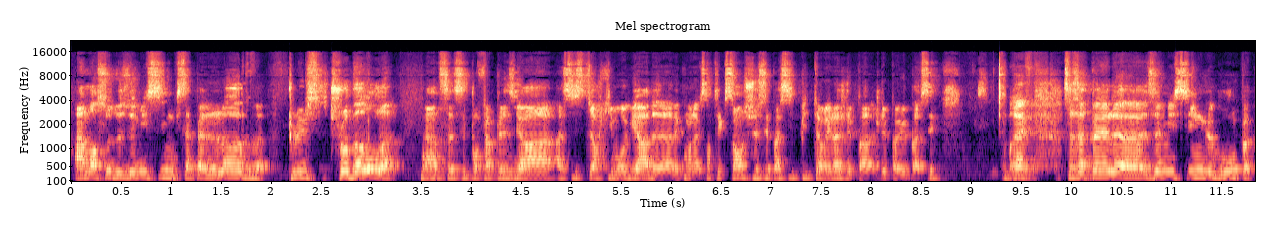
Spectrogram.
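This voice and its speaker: A man hosting a casual livestream from home on a webcam, out of breath and excitable, swearing and laughing between segments. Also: medium pitch, quick pace. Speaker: livestream host. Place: home room.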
